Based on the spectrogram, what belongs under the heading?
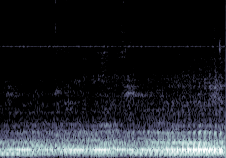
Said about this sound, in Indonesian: motor lewat iya. berisik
